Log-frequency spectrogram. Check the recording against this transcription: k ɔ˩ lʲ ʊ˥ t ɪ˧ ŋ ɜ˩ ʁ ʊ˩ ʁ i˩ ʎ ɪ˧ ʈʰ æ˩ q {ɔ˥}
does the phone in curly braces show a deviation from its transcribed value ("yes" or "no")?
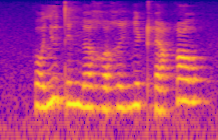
no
